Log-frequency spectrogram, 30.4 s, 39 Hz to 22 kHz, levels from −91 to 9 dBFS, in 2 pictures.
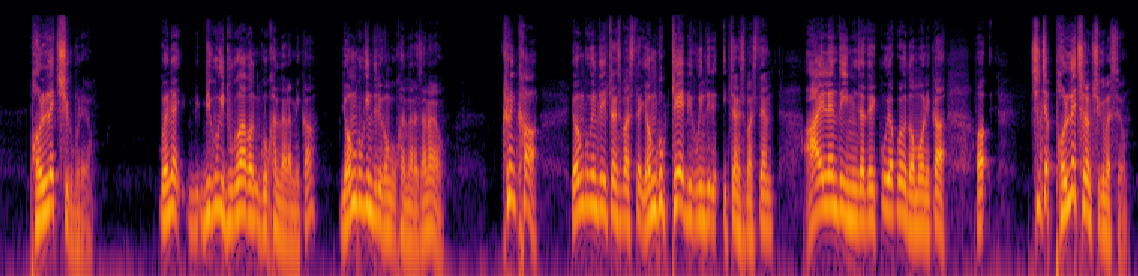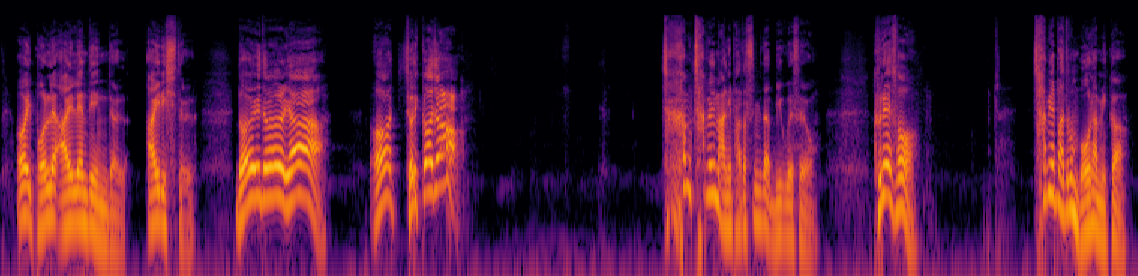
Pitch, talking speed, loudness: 145 Hz, 285 characters per minute, -16 LUFS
